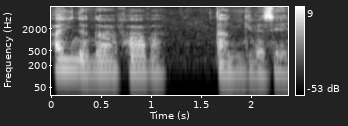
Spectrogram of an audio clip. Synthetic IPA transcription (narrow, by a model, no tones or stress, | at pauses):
ainanafaβa | taŋɡiβase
